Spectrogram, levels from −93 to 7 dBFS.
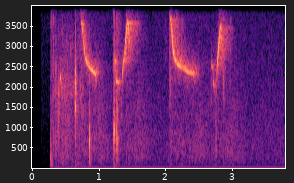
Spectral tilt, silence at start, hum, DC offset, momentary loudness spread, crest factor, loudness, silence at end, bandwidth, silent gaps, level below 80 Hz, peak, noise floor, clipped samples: -4 dB/octave; 0.3 s; none; 0.2%; 15 LU; 20 dB; -16 LUFS; 0.8 s; 4 kHz; none; -60 dBFS; 0 dBFS; -51 dBFS; under 0.1%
